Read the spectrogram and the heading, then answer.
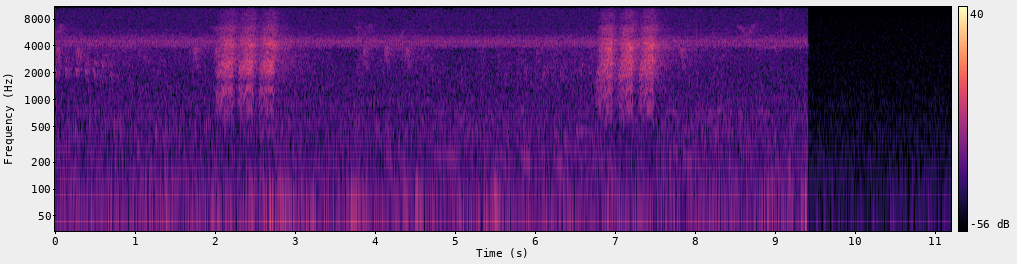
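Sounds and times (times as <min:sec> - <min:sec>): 
magpie calling: 0:02.0 - 0:03.0, 0:06.7 - 0:08.1.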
